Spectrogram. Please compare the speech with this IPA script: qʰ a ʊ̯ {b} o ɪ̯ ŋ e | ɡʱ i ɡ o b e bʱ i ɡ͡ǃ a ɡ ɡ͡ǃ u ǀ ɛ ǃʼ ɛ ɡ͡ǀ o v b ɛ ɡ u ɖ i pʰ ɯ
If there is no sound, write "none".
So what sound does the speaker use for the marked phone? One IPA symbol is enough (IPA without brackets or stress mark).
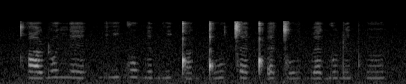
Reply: ɖ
